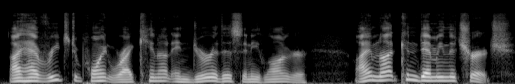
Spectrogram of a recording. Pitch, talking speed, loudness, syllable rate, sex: 145 Hz, 210 wpm, -19 LUFS, 6.0 syllables/s, male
